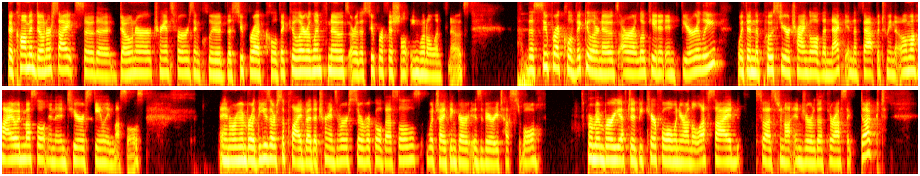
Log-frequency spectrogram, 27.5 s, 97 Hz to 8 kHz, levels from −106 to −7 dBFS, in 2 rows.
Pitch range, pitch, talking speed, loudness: 185-215 Hz, 195 Hz, 175 wpm, -22 LUFS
